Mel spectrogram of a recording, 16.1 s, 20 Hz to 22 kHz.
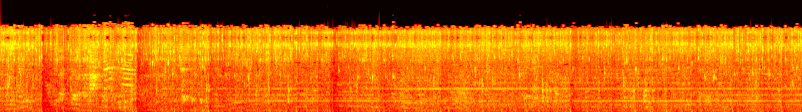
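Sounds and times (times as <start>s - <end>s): steady hum: 0.0s - 16.0s
water splashing and trickling: 0.0s - 16.0s.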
